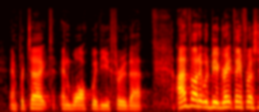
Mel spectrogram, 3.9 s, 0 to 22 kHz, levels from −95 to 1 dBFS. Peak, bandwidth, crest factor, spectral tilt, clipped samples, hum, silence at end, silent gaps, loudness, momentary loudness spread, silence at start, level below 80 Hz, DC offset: -10 dBFS; 16 kHz; 22 dB; -5 dB/octave; under 0.1%; none; 0 s; none; -32 LUFS; 13 LU; 0.15 s; -82 dBFS; under 0.1%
